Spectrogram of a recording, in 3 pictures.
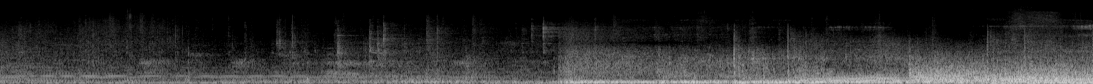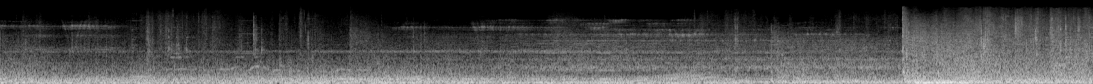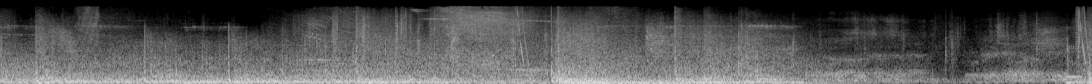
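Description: Film soundtrack of a battle: a quiet music score at first, then from about six seconds in a loud, dense rumble of explosions mixed with music. Heavy booms hit about twenty seconds in and again near the end.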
